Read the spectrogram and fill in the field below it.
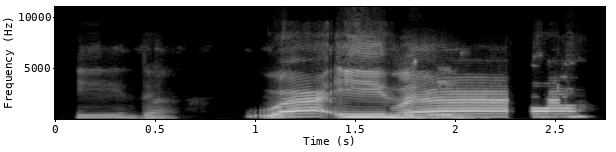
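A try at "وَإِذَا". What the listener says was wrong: Pendekkan. Ya, jangan terlalu panjang.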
